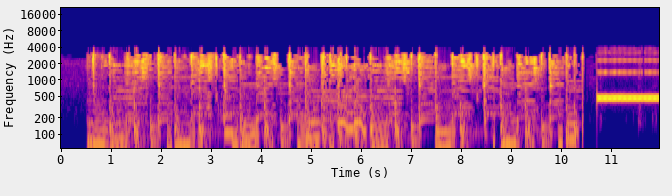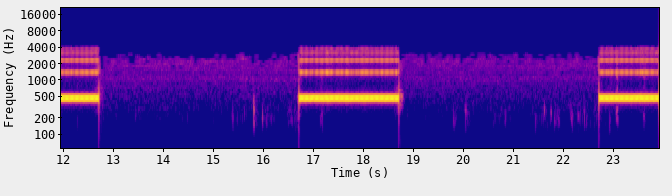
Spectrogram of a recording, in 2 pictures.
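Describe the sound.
Loud hold music plays for about ten seconds, then a telephone rings back during a call transfer in two long, steady tones separated by quiet pauses, with the start of a third at the end.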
